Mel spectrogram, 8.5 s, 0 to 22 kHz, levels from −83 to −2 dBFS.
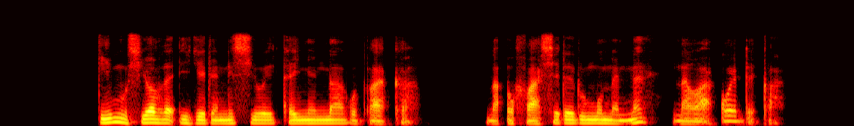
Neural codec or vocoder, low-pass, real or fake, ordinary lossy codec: codec, 16 kHz, 1 kbps, FunCodec, trained on Chinese and English, 50 frames a second; 7.2 kHz; fake; Opus, 24 kbps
